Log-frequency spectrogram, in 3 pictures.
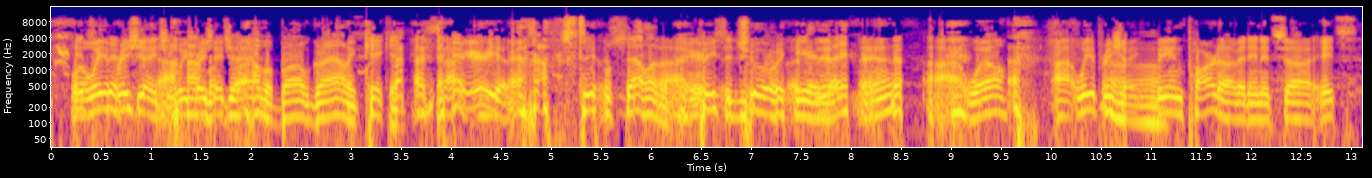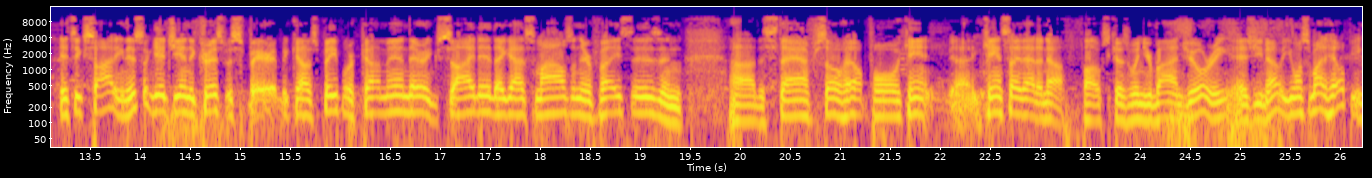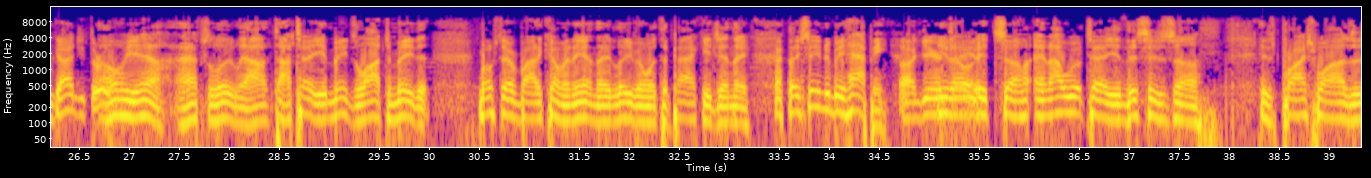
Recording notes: coming to you LIVE from Carter Jewelers on High Street in Jackson as folks make their last minute gift purchases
